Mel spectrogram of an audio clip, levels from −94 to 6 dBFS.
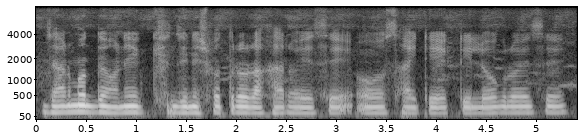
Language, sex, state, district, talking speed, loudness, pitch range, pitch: Bengali, male, West Bengal, Cooch Behar, 120 wpm, -19 LUFS, 105-115 Hz, 115 Hz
